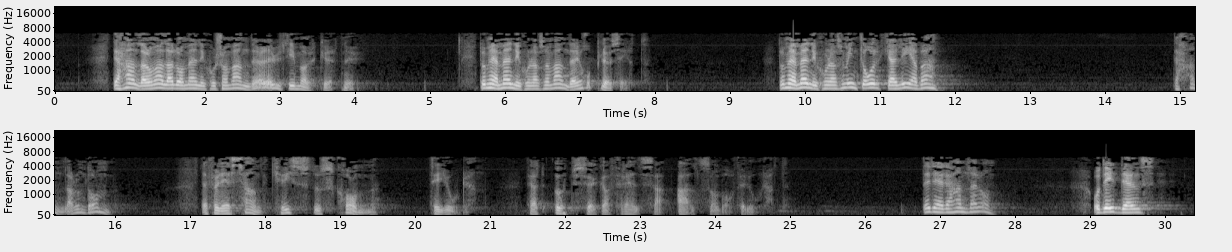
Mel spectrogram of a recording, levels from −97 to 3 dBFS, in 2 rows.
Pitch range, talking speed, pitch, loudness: 155-185 Hz, 110 wpm, 165 Hz, -19 LUFS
